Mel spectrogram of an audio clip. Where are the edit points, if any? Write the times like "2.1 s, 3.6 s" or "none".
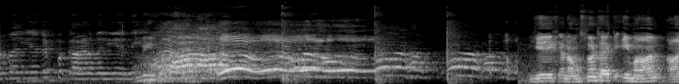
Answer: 5.1 s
